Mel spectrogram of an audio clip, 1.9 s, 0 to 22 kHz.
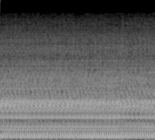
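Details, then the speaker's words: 440 V8 in a drag-race Dodge Challenger with lopey cam, electric fuel pump switched on to build pressure: constant droning hum with coarse groaning buzz at unchanging pitch; loud groaning pump, fuel leaking. "and there we go and it leaks and that pump is loud loud and groany"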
